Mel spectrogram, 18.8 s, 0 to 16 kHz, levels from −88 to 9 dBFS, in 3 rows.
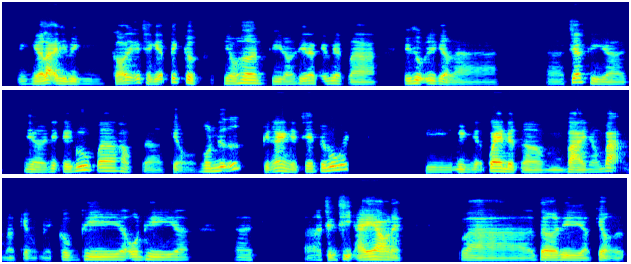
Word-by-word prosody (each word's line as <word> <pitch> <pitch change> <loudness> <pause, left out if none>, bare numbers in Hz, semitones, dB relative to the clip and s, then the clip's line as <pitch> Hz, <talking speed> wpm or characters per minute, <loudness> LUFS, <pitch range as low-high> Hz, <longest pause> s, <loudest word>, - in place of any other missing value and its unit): mình 105 0 -17
nhớ 110 -1 +3
lại - - +7
thì 110 - +1
mình 100 -2 -7
có - - -1
những 130 - +1
cái 160 - -3
trải - - -4
nghiệm - - +2
tích 175 -2 -1
cực 135 -6 0 0.2
nhiều 115 0 -2
hơn. 135 -1 +4
Thì 105 -1 -5
đó 100 0 -7
chính 110 - 0
là 120 - +4
cái 105 - -6
việc 120 -1 -4
là 90 -1 -5 0.3
ví 115 - -2
dụ 135 +2 +2
như, 125 - -1
kiểu - - +1
là, 90 +1 -14 0.5
ờ, 95 0 -20
trước 175 - +6
thì, 110 - -4
ờ, 90 0 -10 0.3
nhờ 100 -2 -4
những 125 - -6
cái 110 - 0
group, 180 +5 +3
à, 140 - +3
học, 130 - -6
ờ, 85 0 -14
kiểu, - - -9
ngôn 125 +2 -2
ngữ 165 +10 +2 0.2
tiếng - - -4
Anh 140 -4 +7
ở 100 - -2
trên 120 -1 0
Facebook 165 +7 +4
ấy, 210 - +1 0.8
thì 105 - -12 0.2
mình 105 -2 -3
đã 100 - -5
quen 130 -1 +11
được, - - +2
ờ, 90 0 -4 0.2
vài 95 -2 +5
nhóm 100 +2 -12
bạn - - +3
mà, - - -16
kiểu, 90 - -12
để 90 - -22
cùng 100 -1 -8
thi 115 -1 -1
ôn 115 0 -2
thi, 115 -2 -2
à, 110 - -13 0.5
à, 105 - -18 0.6
à, - - -21
chứng - - -3
chỉ - - -2
IELTS 115 -1 +7
này. - - -2 0.6
Và 90 -2 -6 0.4
giờ - - +3 0.2
thì, 100 -1 0
ờ, 90 - -7
kiểu, 85 - -2
110 Hz, 235 wpm, -24 LUFS, 95-125 Hz, 0.8 s, quen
